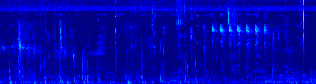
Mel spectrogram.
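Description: Faint close-up chewing and crunching of food, with scattered small clicks of mouth and hand sounds. About four seconds in, a quick run of about seven high chirps.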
